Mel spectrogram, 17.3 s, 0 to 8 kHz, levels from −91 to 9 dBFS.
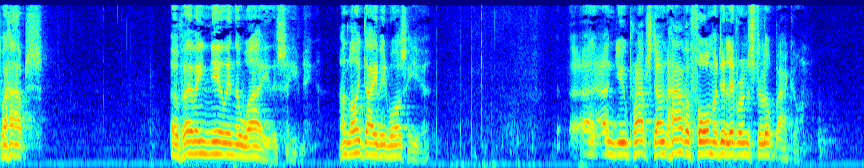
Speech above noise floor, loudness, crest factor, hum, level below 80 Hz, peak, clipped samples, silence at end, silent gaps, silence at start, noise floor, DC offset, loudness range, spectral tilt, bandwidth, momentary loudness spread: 42 dB; -18 LUFS; 20 dB; none; -60 dBFS; 0 dBFS; under 0.1%; 1.35 s; none; 0 s; -61 dBFS; under 0.1%; 12 LU; -5 dB/octave; 7.6 kHz; 15 LU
